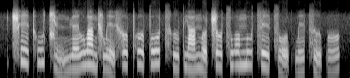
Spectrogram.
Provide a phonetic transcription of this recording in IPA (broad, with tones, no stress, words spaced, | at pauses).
ʈ͡ʂʰe˥˩ɪ̯kʰu˥ t͡ɕy̰˨˩nn̪ɥɛ˧˥ lwa˥˩nʂwḛ˨˩ɪ̯xɤ˥˧t̪ʰɤ˥˩ t̪o˥ʊ̯t͡sʰɹ̩˧˥t̪jä˧˥n̪ɤ̰˨˩ ʈ͡ʂɤ˥˩t͡swɔ˥n̪u˥ t͡se˥˩ɪ̯t͡so̰˨˩ʊ̯pʰwe˦ɪ̯ t͡sɹ̩˨˩pɤ˧˥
